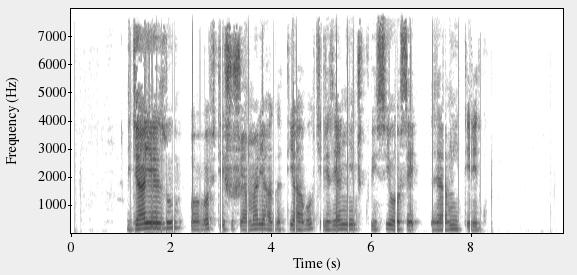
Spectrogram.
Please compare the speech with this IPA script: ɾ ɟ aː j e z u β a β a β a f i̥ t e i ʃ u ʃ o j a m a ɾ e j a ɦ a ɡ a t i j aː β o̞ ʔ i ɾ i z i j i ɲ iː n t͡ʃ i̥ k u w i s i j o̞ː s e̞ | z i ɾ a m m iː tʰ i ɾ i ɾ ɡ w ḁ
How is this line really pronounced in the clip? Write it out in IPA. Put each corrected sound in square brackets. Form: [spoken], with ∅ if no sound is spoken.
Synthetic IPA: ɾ ɟ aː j e z u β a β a β a f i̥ t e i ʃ u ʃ o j a m a ɾ [i] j a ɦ a ɡ a t i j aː β o̞ [c] i ɾ i z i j [a] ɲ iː n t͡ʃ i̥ k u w i s i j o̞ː s e̞ | z i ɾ a m [ŋ] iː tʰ i ɾ i ɾ ɡ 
